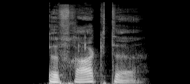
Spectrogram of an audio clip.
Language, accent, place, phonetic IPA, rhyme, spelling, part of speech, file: German, Germany, Berlin, [bəˈfʁaːktə], -aːktə, befragte, adjective / verb, De-befragte.ogg
- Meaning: inflection of befragen: 1. first/third-person singular preterite 2. first/third-person singular subjunctive II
